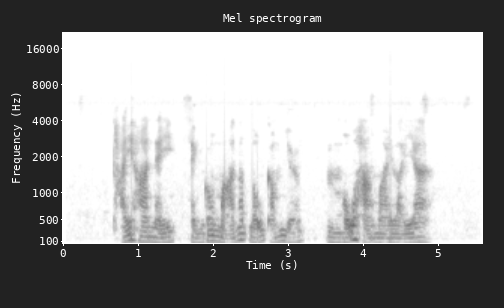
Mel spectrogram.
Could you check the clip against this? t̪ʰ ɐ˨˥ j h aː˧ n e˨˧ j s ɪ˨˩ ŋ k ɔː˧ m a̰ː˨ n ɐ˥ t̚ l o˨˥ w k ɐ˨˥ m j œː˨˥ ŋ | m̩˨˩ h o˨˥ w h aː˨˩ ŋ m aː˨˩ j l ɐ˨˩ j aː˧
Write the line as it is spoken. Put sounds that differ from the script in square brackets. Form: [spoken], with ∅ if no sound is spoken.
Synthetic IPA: t̪ʰ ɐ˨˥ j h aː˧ n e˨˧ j s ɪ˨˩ ŋ k ɔː˧ m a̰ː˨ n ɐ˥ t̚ l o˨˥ w k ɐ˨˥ m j œː˨˥ ŋ | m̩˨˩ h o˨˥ w h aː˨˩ ŋ m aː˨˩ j l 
